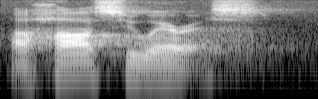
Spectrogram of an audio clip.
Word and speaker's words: Ahasuerus: The bedecked capital city, city called Susa, is the seat of a Persian king named Ahasuerus, uh, which is how it's pronounced in Hebrew.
